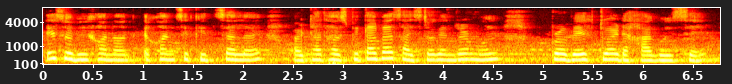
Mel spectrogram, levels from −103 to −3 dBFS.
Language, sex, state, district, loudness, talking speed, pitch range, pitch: Assamese, female, Assam, Sonitpur, -15 LUFS, 115 wpm, 245-265 Hz, 250 Hz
